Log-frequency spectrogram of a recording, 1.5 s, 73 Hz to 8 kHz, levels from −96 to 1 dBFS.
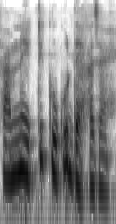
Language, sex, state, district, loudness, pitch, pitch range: Bengali, female, West Bengal, Darjeeling, -14 LUFS, 200 Hz, 165-220 Hz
